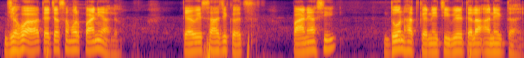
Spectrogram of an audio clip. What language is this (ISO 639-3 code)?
mar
